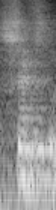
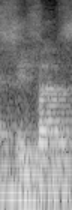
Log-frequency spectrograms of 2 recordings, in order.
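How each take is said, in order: First: The f and t run together with no vowel. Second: A short vowel is heard between f and t. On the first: The speaker calls it wrong. "सिफ्त गलत है" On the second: The speaker calls it right. "सिफत सही है"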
